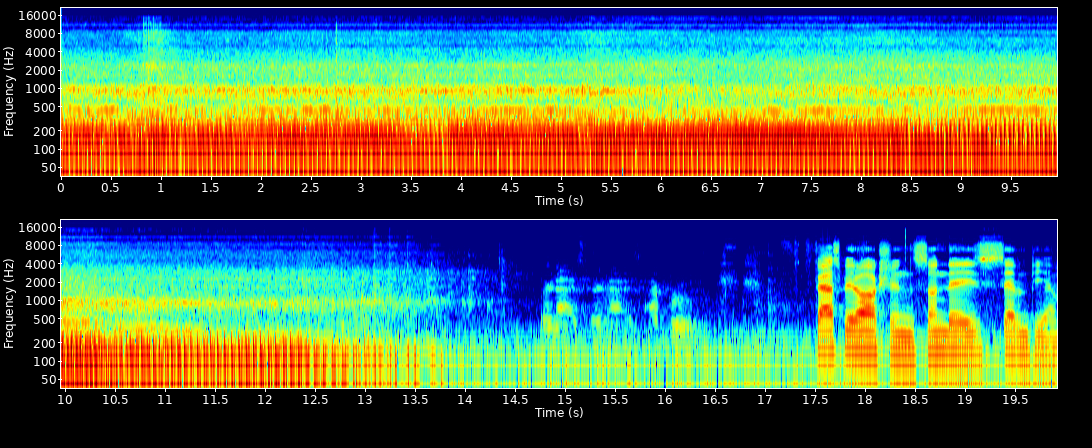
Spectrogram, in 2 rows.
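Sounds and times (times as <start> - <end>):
excavator engine running: 0.0 - 14.4.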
